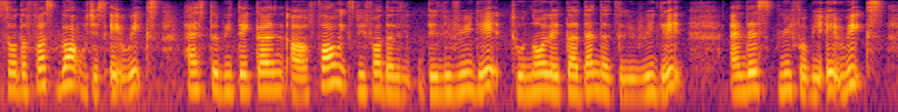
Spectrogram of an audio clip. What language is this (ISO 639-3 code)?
eng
